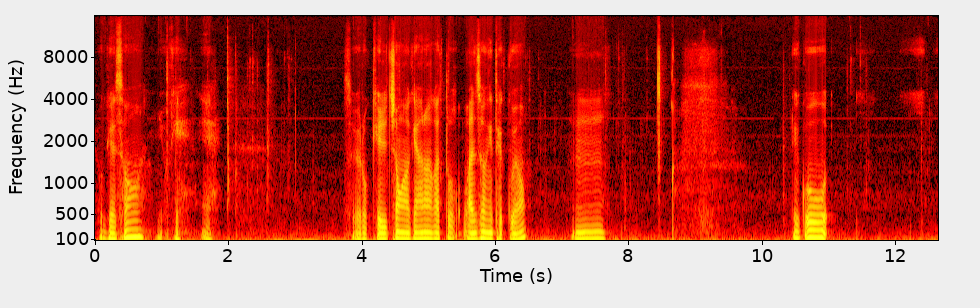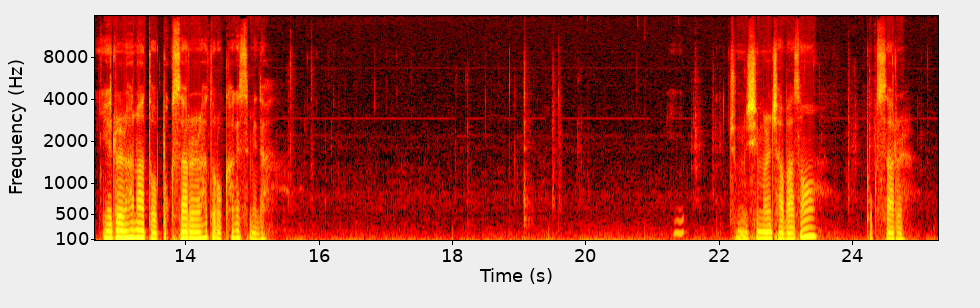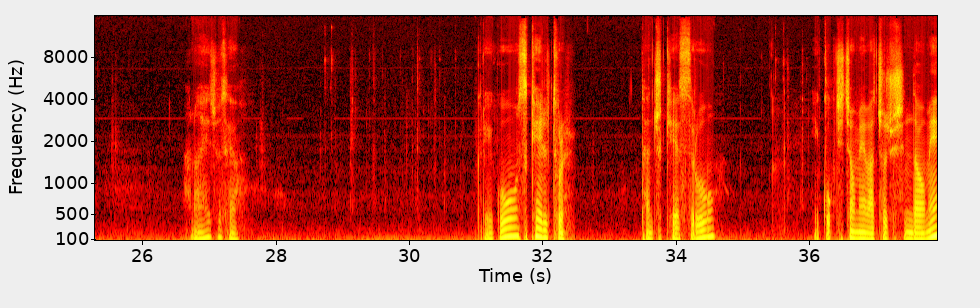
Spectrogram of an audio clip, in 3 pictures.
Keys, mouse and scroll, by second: 1.4 middle click, 1.4 scroll down 1, 2.3 click, 2.7 shift+middle click, 4.3-4.6 scroll down 1, 5.3 middle click, 6.2 shift+middle click, 7.9 middle click, 8.7 scroll up 1, 9.6-10.2 scroll up 1, 10.4 middle click, 11.3 click, 12.4 middle click, 14.0 shift+middle click, 14.7 scroll up 1, 15.6 shift+middle click, 19.5 m, 19.9-20.5 scroll up 1, 23.3 click, 24.0 scroll down 1, 25.6-26.8 scroll down 1, 27.7-28.1 scroll up 1, 28.8 click, 29.2 shift+middle click, 30.5 middle click, 31.0-31.3 scroll up 1, 31.7 middle click, 33.6 click, 36.0 shift+middle click, 37.0 scroll up 1.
